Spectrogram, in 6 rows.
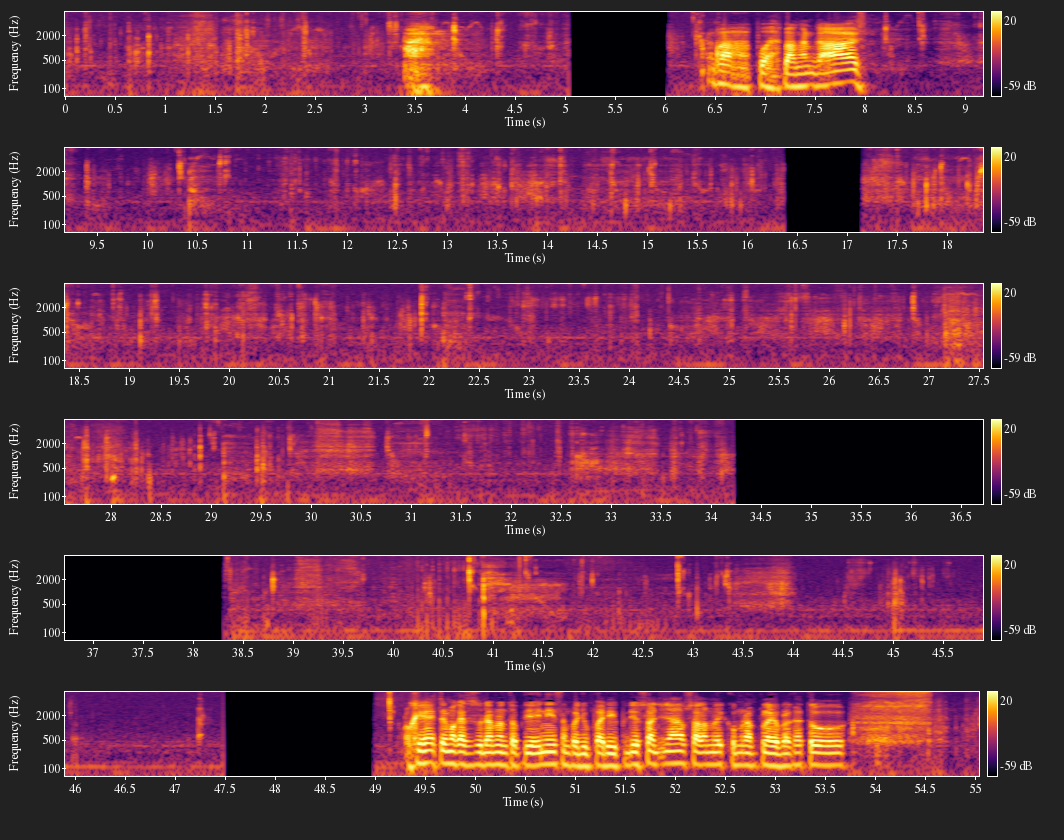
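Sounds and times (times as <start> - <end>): man chewing food: 0.0 - 5.0, 6.0 - 6.5, 8.0 - 16.4, 17.2 - 34.2, 38.3 - 46.4, 49.0 - 49.3, 53.7 - 55.0
steady low hum: 0.0 - 5.0, 6.0 - 16.4, 17.2 - 34.2, 38.3 - 47.5, 49.0 - 55.0.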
